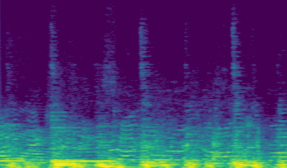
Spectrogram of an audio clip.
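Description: Live band music: a strummed acoustic guitar and a bass guitar playing with a voice singing.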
